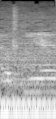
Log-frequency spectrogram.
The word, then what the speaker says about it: luthier: Isa ko ka guitar tech or guitar luthier there sa Davao City.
